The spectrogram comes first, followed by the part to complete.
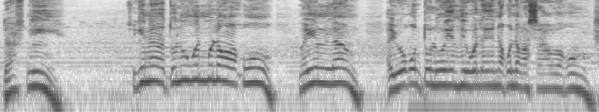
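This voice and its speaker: A man's voice: high-pitched, normal speed, darkish tone, faint music behind, lightly acted. A man playing a desperate, selfish former lover in a Filipino radio drama, pleading and whining insistently. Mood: desperate begging.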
